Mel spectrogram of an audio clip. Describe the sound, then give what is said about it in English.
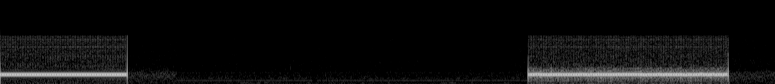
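A telephone dial tone sounds while a number is dialed: two long, steady tone bursts separated by a quiet stretch with only a faint low hum. “Okay. Dial in the number.”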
